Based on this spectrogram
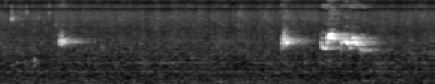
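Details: Three brief, bright whistled chirps from a lively red-whiskered bulbul in the morning, one early and two close together near the end, over a soft steady hiss.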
